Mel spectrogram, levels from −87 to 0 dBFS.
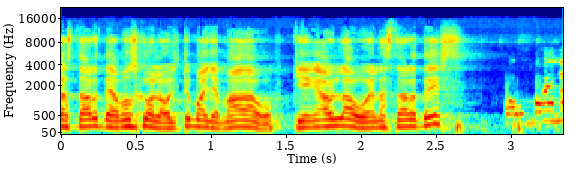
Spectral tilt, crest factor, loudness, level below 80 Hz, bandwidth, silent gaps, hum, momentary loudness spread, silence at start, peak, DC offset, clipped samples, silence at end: -4 dB/octave; 12 dB; -14 LUFS; -52 dBFS; 16.5 kHz; none; none; 8 LU; 0 s; -2 dBFS; under 0.1%; under 0.1%; 0 s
